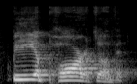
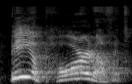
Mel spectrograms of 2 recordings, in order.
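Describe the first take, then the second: First: Said in the usual way. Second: Be a part of it, pushed harder and louder; louder insistence. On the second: Shown as a demonstration. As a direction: press the words Be a part of it home.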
